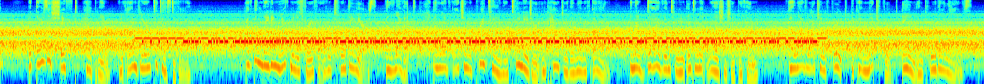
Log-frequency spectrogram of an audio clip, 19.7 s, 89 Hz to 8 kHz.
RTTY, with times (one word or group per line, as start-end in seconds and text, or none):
4.2-4.8 NAME
5.0-5.3 IS
5.5-6.3 RAJ,
6.5-7.1 QTH
7.3-8.6 NELSON,
8.8-9.4 LOC
9.6-10.9 OA41QM
11.1-12.7 OA41QM.
12.9-13.6 HOW
13.7-14.7 COPY?
14.9-15.9 G4V
16.0-16.4 DE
